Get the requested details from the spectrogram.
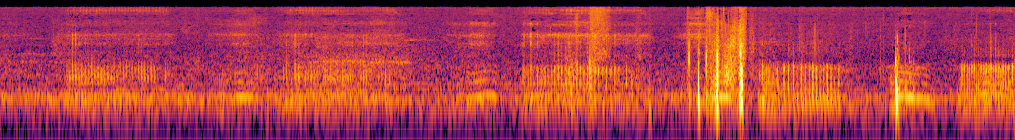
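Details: Baby snoring: soft, irregular rattling breaths with a couple of brief snorts; light infant snoring.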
